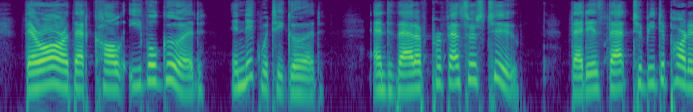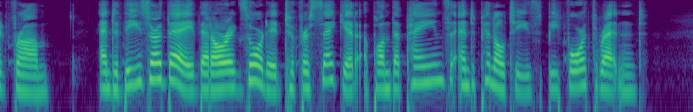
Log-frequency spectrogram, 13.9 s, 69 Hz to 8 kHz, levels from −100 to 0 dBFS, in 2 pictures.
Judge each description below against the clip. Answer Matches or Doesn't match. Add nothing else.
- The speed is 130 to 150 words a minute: Doesn't match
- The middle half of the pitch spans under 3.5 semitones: Doesn't match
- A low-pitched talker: Doesn't match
